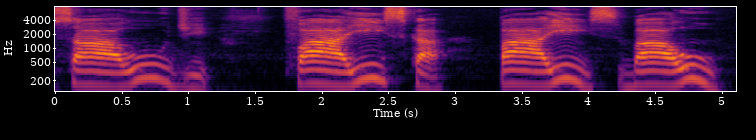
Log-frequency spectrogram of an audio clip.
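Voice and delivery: "Saúde, faísca, país, baú", each stretched with the vowels split; syllable separation. Shown as a demonstration. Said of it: "Então eu tenho que separar". ("Saúde, faísca, país, baú" separando bem as vogais)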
